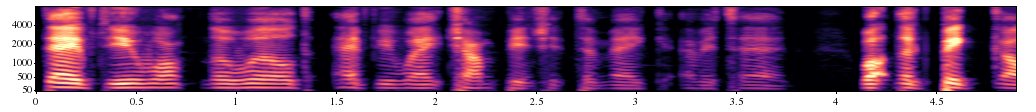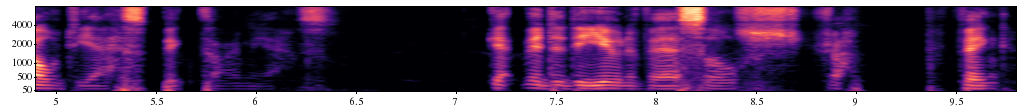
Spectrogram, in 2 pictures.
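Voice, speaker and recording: A man in his forties with a Yorkshire accent chats casually as a livestream host. His voice is mid-pitched, and his delivery is blunt, chummy and informal. The sound is dry, with very little room echo. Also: fairly even intonation, moderate pace. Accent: Yorkshire English. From West Yorkshire, England. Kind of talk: casual watch-along chat, reading out viewer comments.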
